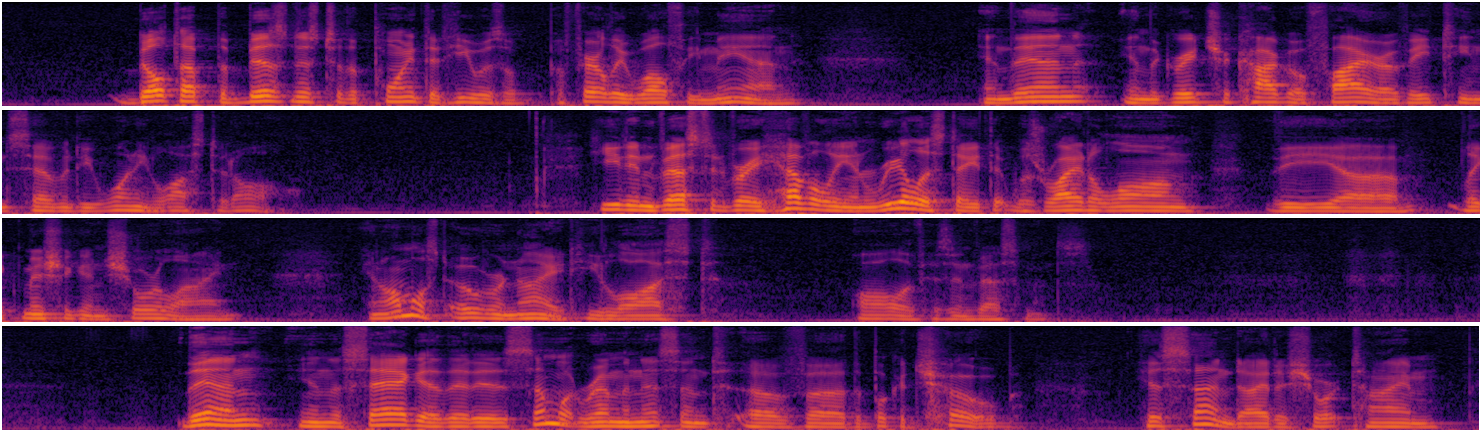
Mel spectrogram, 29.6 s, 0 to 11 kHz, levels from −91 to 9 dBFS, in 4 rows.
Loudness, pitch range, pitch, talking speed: -26 LUFS, 100-135 Hz, 120 Hz, 150 wpm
